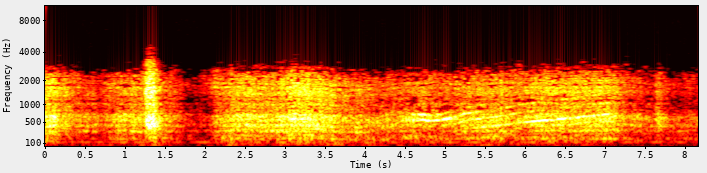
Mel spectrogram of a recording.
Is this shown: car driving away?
yes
